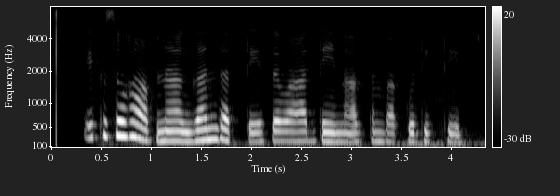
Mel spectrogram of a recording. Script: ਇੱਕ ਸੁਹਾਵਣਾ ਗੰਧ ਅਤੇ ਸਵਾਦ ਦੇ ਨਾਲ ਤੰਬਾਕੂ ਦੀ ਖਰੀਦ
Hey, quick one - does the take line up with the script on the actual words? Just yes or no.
yes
